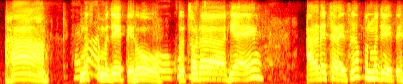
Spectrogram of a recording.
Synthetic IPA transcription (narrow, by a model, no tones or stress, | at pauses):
ɦã | məst̪əm̤əd͡ʑʱejet̪eɦot̪ət̪ʰoɽəɦiaɦe | ɦaɾɽajt͡sʰəɽajt͡səapəɳm̤əd͡ʑʱejet̪e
